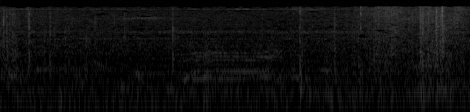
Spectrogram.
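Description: Near silence, with a few faint animal calls.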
